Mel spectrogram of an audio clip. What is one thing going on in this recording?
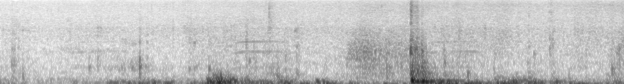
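Dry reeds rustle and brush against the side of a boat.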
